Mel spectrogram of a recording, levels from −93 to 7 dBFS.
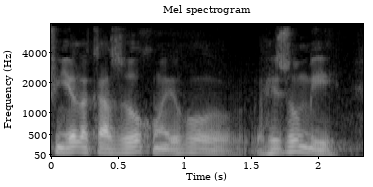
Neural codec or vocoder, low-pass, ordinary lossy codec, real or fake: vocoder, 22.05 kHz, 80 mel bands, Vocos; 7.2 kHz; none; fake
